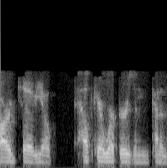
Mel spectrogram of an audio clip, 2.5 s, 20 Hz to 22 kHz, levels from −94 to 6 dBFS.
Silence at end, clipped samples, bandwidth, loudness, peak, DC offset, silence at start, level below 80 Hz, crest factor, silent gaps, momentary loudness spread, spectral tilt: 0 s; under 0.1%; 4 kHz; -21 LUFS; -2 dBFS; under 0.1%; 0 s; -52 dBFS; 18 dB; none; 10 LU; -11 dB/octave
